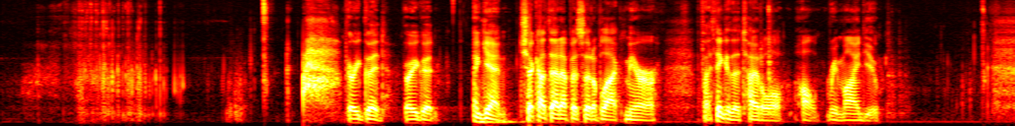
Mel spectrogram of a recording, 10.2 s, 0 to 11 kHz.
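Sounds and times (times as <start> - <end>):
person sipping tea: 0.3 - 2.9
speech: 3.5 - 9.0.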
